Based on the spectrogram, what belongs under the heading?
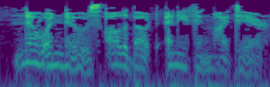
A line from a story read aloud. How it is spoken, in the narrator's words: The old woman chuckled softly, as if the answer amused her, and replied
